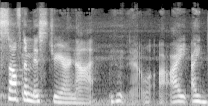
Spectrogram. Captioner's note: stutters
